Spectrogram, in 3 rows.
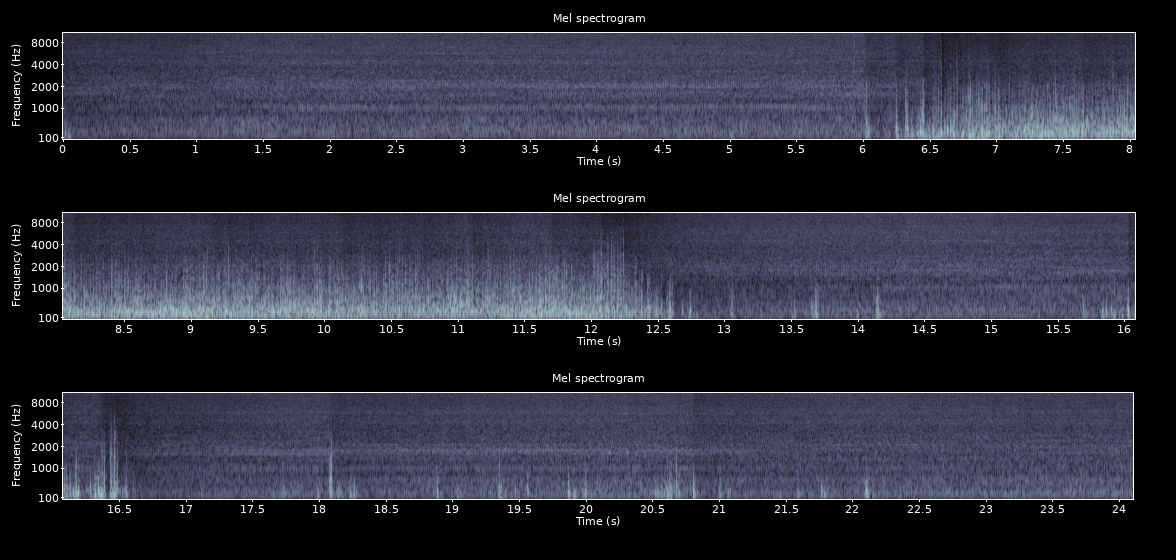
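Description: Guardian 4-ton central air conditioner's outdoor condensing unit running: the condenser fan blowing air and the Bristol compressor humming steadily, with a few steady tones in the hum. For about six seconds, starting about a quarter of the way in, the air rush grows much louder as the fan grille is approached closely.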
